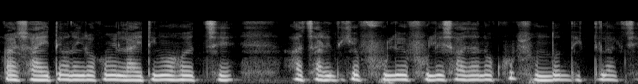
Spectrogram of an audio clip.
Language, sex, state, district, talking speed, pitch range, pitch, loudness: Bengali, female, West Bengal, Jhargram, 150 wpm, 205-220 Hz, 210 Hz, -14 LUFS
